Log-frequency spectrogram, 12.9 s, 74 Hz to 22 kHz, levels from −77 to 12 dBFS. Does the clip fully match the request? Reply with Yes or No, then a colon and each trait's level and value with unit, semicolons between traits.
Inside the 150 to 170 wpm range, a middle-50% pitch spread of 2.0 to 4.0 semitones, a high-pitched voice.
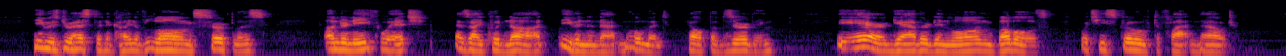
No: average, 155 wpm; average, 3.0 semitones; low, 135 Hz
